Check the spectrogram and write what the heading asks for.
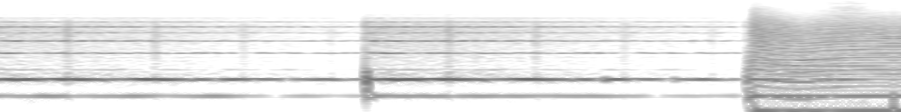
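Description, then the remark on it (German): A steady, electronic synthesizer tone hums with a sonar-like quality, broken by a brief pulse partway through, then gives way to a fuller, brighter burst of sound near the end. “Und ähm, am Anfang ist mir jetzt irgendwann aufgefallen, könnte man diesen, diesen Synthesizer, den man kurz hört, ähm, könnte auch so eine Art Echolot sein.”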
